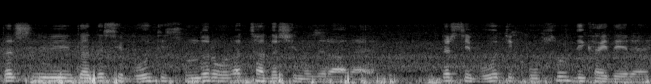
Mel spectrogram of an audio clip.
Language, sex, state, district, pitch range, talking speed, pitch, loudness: Hindi, male, Rajasthan, Bikaner, 120-155 Hz, 195 wpm, 140 Hz, -24 LUFS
